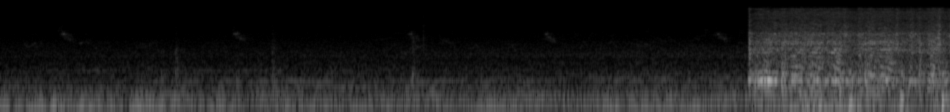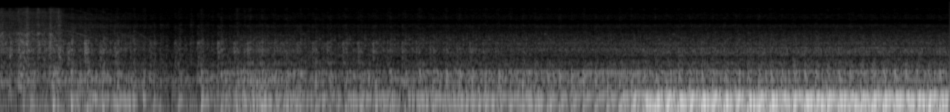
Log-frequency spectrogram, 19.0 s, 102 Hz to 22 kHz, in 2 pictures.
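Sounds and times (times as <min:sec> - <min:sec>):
engine cranking and running: 0:07.5 - 0:19.0.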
